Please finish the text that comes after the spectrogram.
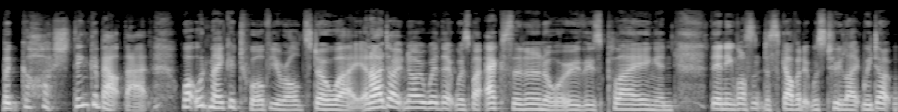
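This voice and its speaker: An Australian woman in her fifties hosting her own podcast, talking in a chatty, conversational way as if over coffee. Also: fairly low pitch. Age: 50s. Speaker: podcast host. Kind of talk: casual solo podcast monologue.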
